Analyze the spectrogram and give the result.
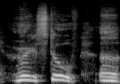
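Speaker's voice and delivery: very high, loud put-on voice.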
